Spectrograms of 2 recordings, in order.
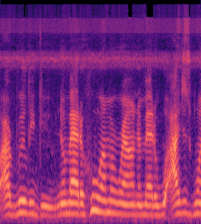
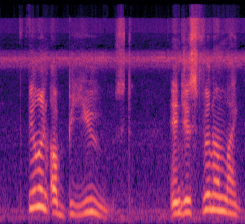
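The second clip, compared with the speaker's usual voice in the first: ordinary talk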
